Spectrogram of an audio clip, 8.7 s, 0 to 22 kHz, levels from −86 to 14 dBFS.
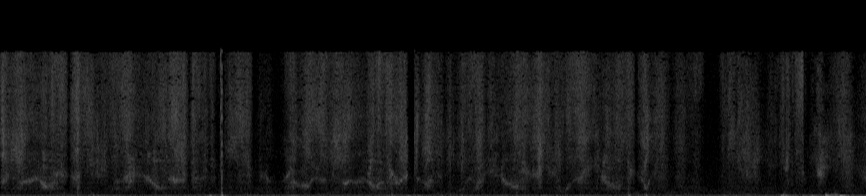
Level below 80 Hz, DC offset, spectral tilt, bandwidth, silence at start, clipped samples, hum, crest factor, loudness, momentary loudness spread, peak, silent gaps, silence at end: -66 dBFS; under 0.1%; -0.5 dB/octave; 16.5 kHz; 0 s; under 0.1%; none; 26 dB; -52 LUFS; 6 LU; -30 dBFS; none; 0 s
